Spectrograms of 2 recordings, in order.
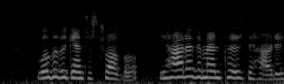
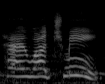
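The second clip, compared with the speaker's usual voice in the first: put-on higher, loud boyish yell; 6 semitones higher, 5 dB louder, much slower than usual. A narrator's reading. Avery crawls into the crate, loud higher yell. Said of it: "yelled Avery".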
